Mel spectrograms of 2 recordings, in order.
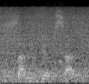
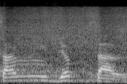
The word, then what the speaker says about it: Samgyeopsal: Samgyeopsal, voilà, c'est ça, c'est ma prononciation à peu près correcte.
